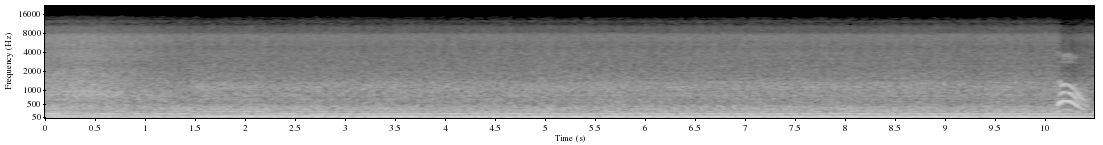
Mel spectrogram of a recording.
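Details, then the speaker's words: New LS3 V8 in a 1955 Chevrolet Nomad on its first start after about two and a half years: loud idle with a lumpy, uneven pulse. One cylinder is not firing. "sounds like I got one of this someplace so what Maya find out which one is not hitting right now but it might just be something's not connected at HUD"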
